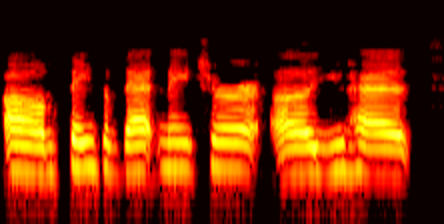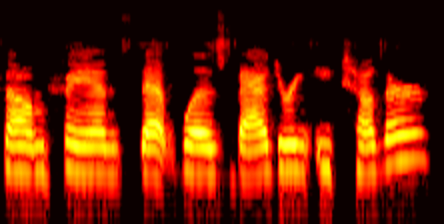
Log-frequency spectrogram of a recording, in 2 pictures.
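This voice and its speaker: A woman podcaster from New York, a little stuffy from a cold, chatting at an unhurried pace with plenty of ums. Her voice comes through dry and somewhat dull, like a lo-fi home setup. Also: mid-range voice, fairly even intonation, no room sound. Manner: chatty, with frequent ums and restarts. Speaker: co-host. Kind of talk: casual chat.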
